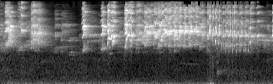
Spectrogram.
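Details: Chirping African lovebirds (Agapornis): separate shrill chirps at first, then a sustained, rapid, high-pitched warbling chatter. A faint low thump is heard near the end.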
